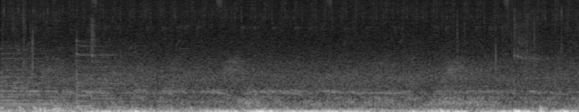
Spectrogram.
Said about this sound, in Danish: Som altså, man øh, måske kan høre, så øh, er det her en enormt fredelig øh, sommer, sensommerformiddag her øh, ved Kaløvi. Jeg står på Hestehavestien og kigger ud på, øh, på vandet øh, og alt det, det grønne omkring os, træerne og, øh, og engene.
